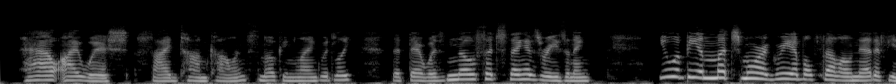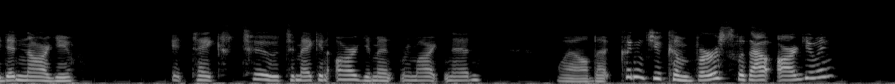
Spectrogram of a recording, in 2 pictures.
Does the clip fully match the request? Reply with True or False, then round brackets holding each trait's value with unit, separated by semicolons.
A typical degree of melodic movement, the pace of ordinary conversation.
True (4.8 semitones; 150 wpm)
